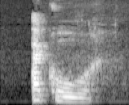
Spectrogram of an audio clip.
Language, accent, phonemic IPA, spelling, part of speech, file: French, Canada, /a.kuʁ/, accoures, verb, LL-Q150 (fra)-accoures.wav
- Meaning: second-person singular present subjunctive of accourir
